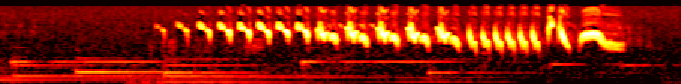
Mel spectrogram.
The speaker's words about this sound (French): Bien que les oiseaux se soient exprimés vocalement très longtemps avant qu'il y ait eu des oreilles humaines pour les entendre, dit-il, il est évident que leur ancien chant ne devait ressembler que de très loin à la musique actuelle des oiseaux.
